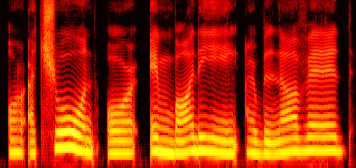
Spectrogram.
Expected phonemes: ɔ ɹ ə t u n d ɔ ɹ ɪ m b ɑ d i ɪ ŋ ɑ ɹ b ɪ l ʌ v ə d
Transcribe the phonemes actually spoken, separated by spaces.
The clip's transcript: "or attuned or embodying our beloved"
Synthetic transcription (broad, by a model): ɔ ɹ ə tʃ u n ɔ ɹ ɪ m b ɑ d i ɪ ŋ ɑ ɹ b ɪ l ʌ v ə d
